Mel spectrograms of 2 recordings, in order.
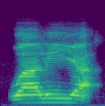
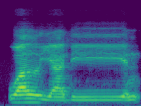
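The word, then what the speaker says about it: وَلِيَ دِينِ: dia tidak memperhatikan ayatnya, kebanyakan wal yadin, bukan wali ya, wal dibacanya wal yadin, padahal ini seharusnya wali yadin ya.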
